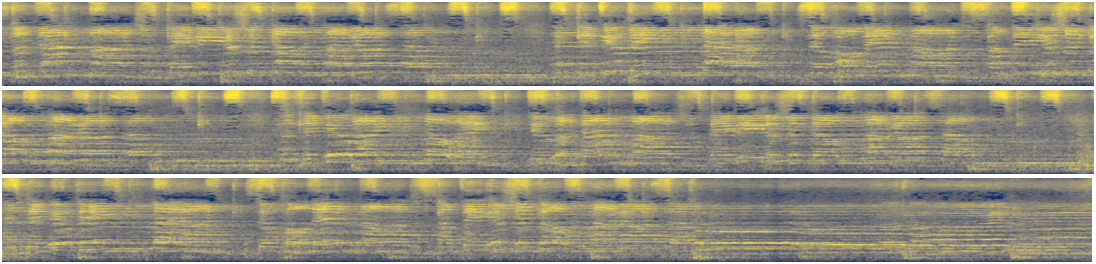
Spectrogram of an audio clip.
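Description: A girls' a cappella choir singing a pop song in harmony, with a soloist's voice over the group. A steady crisp high beat runs under the voices and drops out near the end.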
